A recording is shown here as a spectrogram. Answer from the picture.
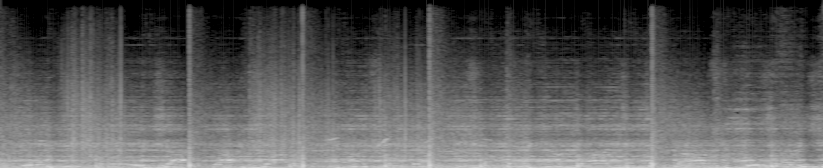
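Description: Aerial firework shells bursting in sharp bangs, several in a row a second or more apart, over loud music with a heavy bass and singing.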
